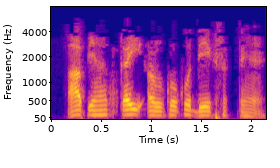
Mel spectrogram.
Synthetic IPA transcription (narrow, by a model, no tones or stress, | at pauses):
aːpjɐɦãkɐiʔɐ̃ŋkõkod̪eːkʰsɐk̚t̪eɦɛ̰̃ː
